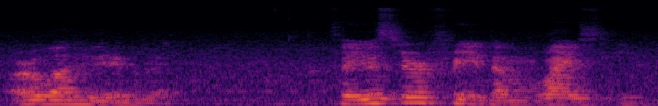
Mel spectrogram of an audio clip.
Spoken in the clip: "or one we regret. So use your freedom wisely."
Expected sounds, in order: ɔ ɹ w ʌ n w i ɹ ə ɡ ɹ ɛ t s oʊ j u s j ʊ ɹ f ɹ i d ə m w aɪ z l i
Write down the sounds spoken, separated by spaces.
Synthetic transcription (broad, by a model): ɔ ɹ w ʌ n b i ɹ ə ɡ l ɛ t s oʊ j u s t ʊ l f ɹ i d ə m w aɪ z l i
